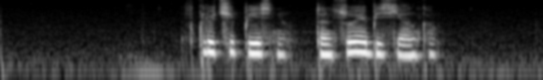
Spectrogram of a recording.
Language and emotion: Russian, neutral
